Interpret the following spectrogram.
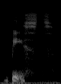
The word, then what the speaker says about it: beasts: And finally, beasts. Again, that distinct STS sound at the end.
